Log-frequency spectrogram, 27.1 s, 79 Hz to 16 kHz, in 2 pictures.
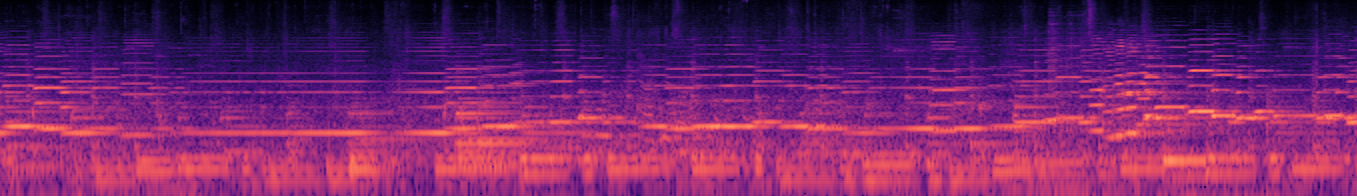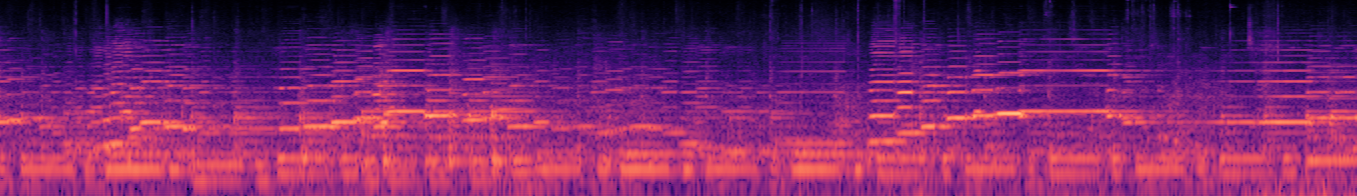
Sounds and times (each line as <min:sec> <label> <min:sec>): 0:00.0 people passing by 0:27.1
0:00.0 street musician 0:27.1
0:00.0 walking 0:27.1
